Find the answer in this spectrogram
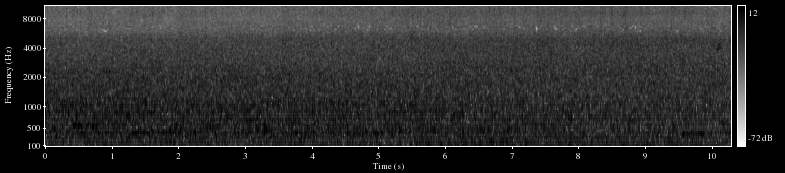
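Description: Fast-flowing muddy floodwater rushing along a street in a steady, loud torrent.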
